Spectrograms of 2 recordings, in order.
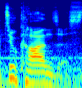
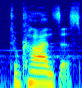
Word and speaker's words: Tucansas: a c two Kansas or we should like pronounce it really weird like tanas okay tucanus that's what it is I wish I could put a little axent over the a or something tucanus welcome to the beautiful town of tucanus in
